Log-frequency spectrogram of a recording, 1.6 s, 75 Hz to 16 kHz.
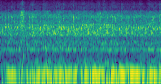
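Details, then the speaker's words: Low, lumpy, wavering idle from a 302 Ford with Autolite 4100 carburetor idling around 600 rpm, A/C on, idle-up solenoid unplugged and its vacuum line disconnected; idle drops and gets erratic under A/C load. "That's unplugged. AC on. Idle's dropping."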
